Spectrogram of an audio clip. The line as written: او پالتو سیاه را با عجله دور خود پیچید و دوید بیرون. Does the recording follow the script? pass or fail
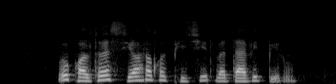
fail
